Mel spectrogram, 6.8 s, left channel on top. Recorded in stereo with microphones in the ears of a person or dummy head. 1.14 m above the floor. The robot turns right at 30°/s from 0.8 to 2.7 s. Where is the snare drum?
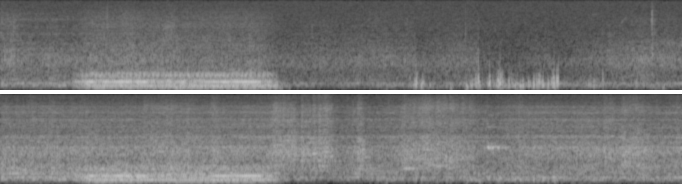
I don't hear a snare drum.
